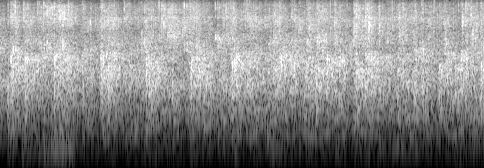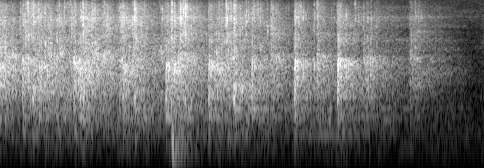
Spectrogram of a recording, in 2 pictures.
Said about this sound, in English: Amen. Amen. Amen. Come on, clap your hands.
